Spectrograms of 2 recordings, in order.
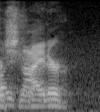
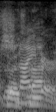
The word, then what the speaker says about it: Scheider: Yeah, Roy Scheider. Yeah. – There's actually no N in it. I checked it twice. It's not Schneider. It's Scheider.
